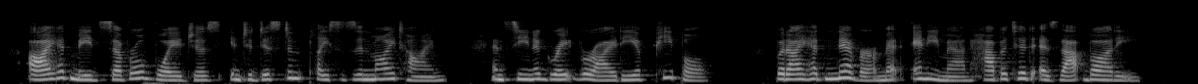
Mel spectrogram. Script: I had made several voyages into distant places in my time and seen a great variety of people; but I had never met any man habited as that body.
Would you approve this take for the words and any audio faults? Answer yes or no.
yes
